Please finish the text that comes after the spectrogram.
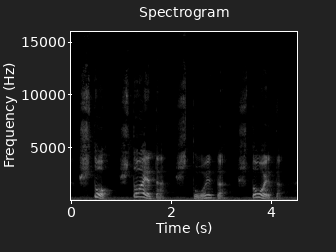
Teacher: Also, we see the letter, the sound ch, but we pronounce it like sh.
